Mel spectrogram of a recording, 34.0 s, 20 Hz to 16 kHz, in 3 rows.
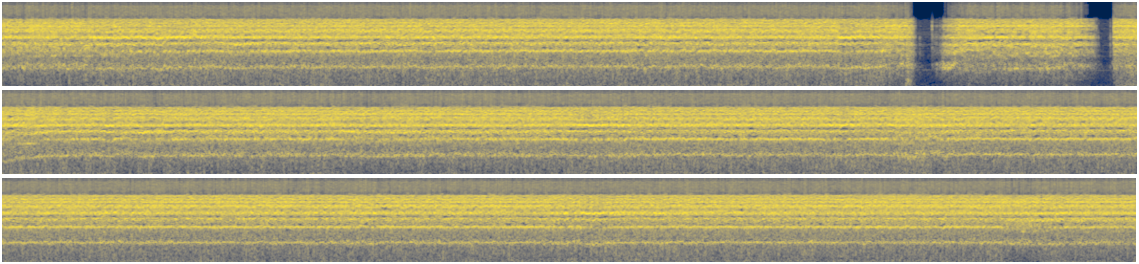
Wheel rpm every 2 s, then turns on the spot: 210, 230, 230, 230, 150, 120, 230, 230, 230, 230, 230, 230, 240, 230, 230, 230, 230.
none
